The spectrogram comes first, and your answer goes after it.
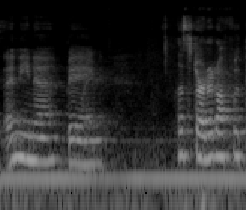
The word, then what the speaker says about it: Anine Bing: is behind it all and her name is pronounced anina Bing it looks like anine Bing or I've heard people pronounce it Annie Bing but it's anina bang let's start it off with this t-shirt it's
